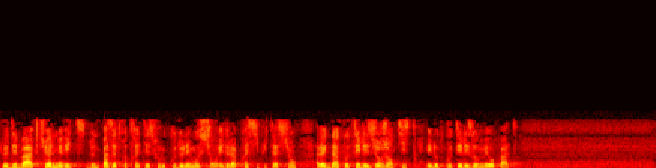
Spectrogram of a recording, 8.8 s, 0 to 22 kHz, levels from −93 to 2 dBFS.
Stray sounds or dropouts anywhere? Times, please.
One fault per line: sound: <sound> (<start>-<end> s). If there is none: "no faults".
no faults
